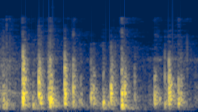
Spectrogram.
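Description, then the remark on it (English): A steady run of footsteps crosses the room as a man with his hands up walks over to a safe, about a dozen evenly paced steps, moderately loud, with a soft tapping quality and no voices over them. “Now then, mister, keep your hands up high and walk over to the safe.”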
